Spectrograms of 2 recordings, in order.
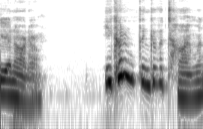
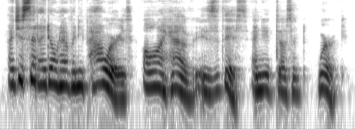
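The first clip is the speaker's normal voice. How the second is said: higher, louder Leonardo, fed up; exasperated young man; 6 semitones higher, 4 dB louder than usual. Acted. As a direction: insist you have no powers.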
